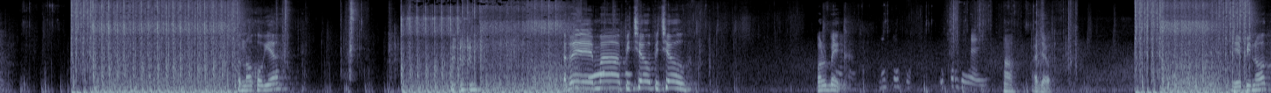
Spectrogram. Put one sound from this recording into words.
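Rapid gunshots ring out close by.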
